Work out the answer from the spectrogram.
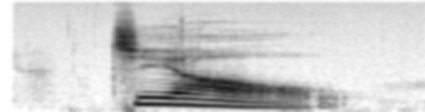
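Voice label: "jiao", Chinese; 叫; 呼ぶ; HSK Level One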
